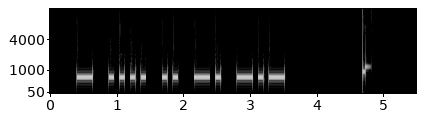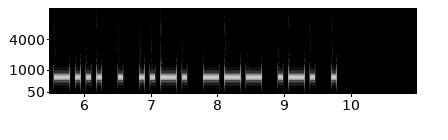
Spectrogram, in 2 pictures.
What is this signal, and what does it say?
Morse code, heard as a keyed tone, about 15 wpm, 700 Hz. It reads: THINK BEFORE
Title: Sentences from Top 200 Words - New Word Drill - 15wpm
